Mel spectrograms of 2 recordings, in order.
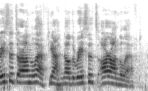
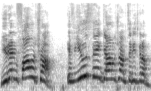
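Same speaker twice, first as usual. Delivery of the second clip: raised, louder, indignant; heated rant; 8 semitones higher, 5 dB louder than usual. Real, not acted. Scolding a fake supporter on the line, heated and loud. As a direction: hammer the caller with disbelief.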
